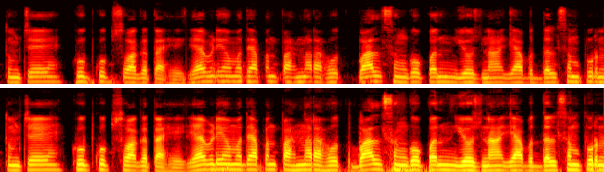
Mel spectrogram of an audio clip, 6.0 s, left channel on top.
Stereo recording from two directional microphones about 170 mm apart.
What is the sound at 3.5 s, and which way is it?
Speech, 50° right (ahead or behind).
